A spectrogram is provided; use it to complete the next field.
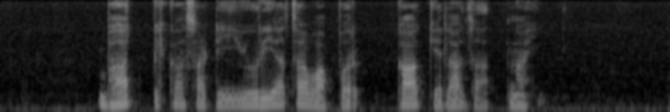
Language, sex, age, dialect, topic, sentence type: Marathi, male, 25-30, Standard Marathi, agriculture, question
